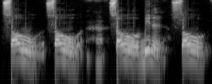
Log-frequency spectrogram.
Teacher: Nah, ini ada harfu lin ya, huruf lin. Harfu lin yaitu wau ya, wau sukun sebelumnya fathah. Dibacanya dengan lunak ya, lembut seperti mengayun.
